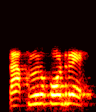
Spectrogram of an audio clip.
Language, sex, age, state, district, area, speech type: Kannada, female, 60+, Karnataka, Belgaum, rural, conversation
